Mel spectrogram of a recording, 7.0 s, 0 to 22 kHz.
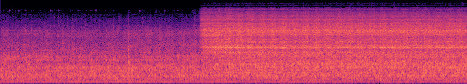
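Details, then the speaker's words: Manual lathe boring out a worn bandsaw wheel hub's bearing journal bore, about 0.050 in per pass: steady hissing cut turning fuller and brighter about three seconds in as the tool cleans up the full snap ring groove. "sounds like it just cleaned up that snap ring [Music] Grove"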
